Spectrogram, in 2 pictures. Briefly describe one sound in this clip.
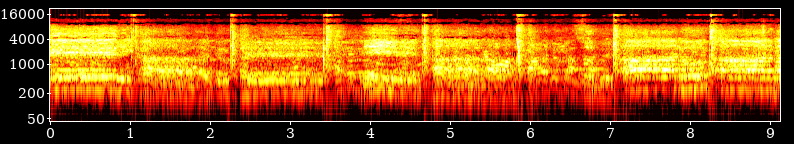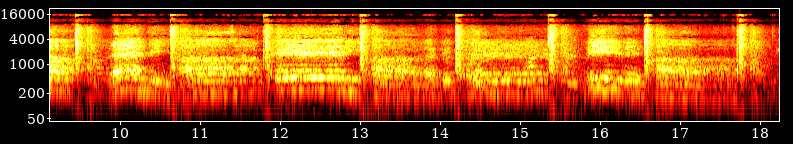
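Men beat their chests in rhythm with sharp slaps.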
